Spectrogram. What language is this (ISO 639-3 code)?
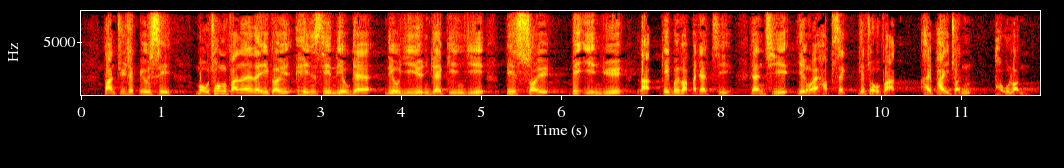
yue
